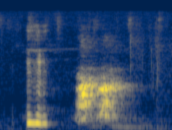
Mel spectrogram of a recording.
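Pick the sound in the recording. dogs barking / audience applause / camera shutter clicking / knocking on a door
dogs barking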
